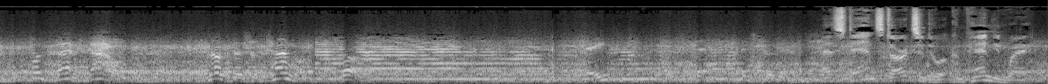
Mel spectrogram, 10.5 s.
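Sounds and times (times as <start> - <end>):
speech: 0.4 - 3.6, 8.3 - 10.4
boat horn being pressed and blaring: 3.1 - 7.5.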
